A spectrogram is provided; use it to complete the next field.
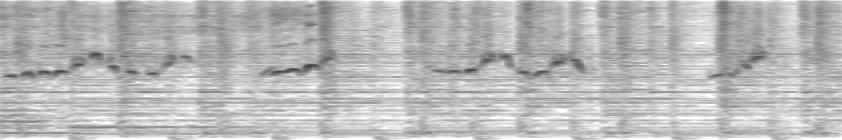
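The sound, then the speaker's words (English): Bright, warbling bird-like chirps rise and fall in short repeated phrases, riding over a dense, steady musical backing that stays loud throughout. “Birds are singing so sweet melodies.”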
